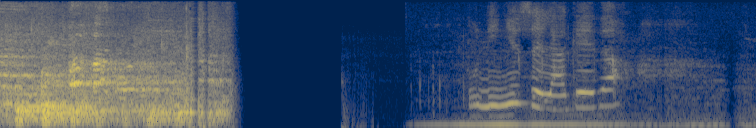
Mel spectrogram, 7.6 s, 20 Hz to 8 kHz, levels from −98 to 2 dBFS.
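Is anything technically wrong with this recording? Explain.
Yes. There is a cluster of packet-loss damage around 2 s, followed by a dropout of over a second.

Short concealed packet loss occurs twice: from 1.88 to 1.92 s, and from 2.03 to 2.09 s. About 20 ms and then 40 ms of audio failed to reach the decoder in time. The receiver papered over each hole by extending the preceding sound and blending back into the real signal. Each is heard as a brief smear or wobble.

A burst of packet loss runs from 1.92 to 1.99 s, directly after the first short loss. About 60 ms went missing in a row. The receiver kept continuing the last sound and let it fade as the gap went on. The result is a short held buzz or fading hiss. The audio then picks up slightly further along, with that stretch gone.

A long network dropout spans 2.31 to 3.43 s. Roughly 1.1 s of audio never arrived, most likely because the network connection stalled. 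At the start, the last sound is briefly stretched and fades away. Then about 1 s of silence follows. The audio resumes at 3.43 s, skipping everything from the lost stretch. The call path's audio tops out at 8 kHz, which fits a wideband call codec such as G.722.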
